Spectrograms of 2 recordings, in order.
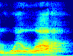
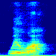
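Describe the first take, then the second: First: The first vowel sounds like 'eh'. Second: The first vowel sounds like 'ih'. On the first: The speaker calls it wrong. "it's not Wella" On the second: The speaker calls it right. "W I L L A"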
